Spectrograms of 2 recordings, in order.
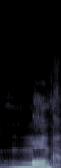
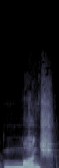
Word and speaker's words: Munch: they pronounce it Munch, but it looks like Munch.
